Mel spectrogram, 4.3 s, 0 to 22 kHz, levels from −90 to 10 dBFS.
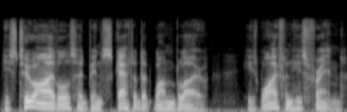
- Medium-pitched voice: No, very low, 95 Hz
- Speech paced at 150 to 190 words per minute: Yes, average, 180 wpm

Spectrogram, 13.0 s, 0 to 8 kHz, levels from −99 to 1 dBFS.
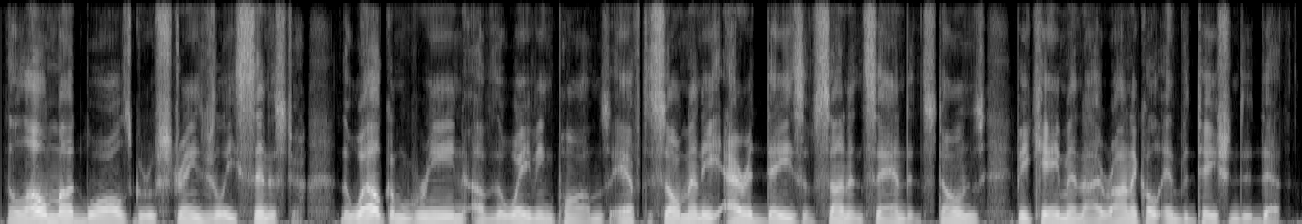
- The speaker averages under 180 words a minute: Yes, average, 145 wpm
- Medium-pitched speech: No, low, 130 Hz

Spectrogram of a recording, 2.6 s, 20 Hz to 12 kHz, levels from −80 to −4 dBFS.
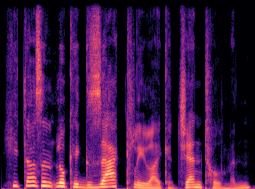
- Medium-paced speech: Yes, average, 165 wpm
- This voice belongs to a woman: No, male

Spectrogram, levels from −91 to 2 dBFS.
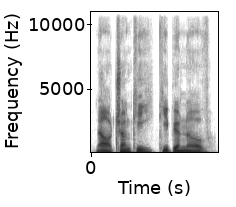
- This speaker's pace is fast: No, average, 190 wpm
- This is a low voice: Yes, low, 115 Hz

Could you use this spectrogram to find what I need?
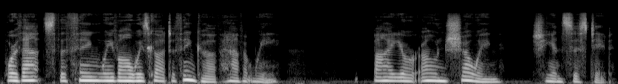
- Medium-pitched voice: Yes, medium, 150 Hz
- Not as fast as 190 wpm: Yes, average, 155 wpm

